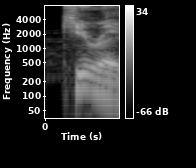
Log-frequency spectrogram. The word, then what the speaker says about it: Kira: Kira is pronounced the same way as killer in Japanese.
